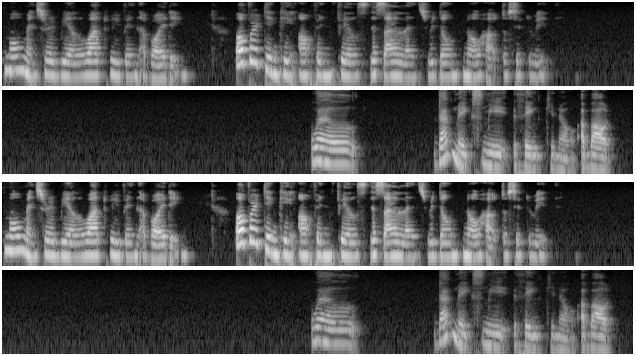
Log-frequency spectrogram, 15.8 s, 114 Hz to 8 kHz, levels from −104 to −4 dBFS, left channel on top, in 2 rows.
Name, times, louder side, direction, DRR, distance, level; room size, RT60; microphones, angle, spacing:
voice 1, 0.0-2.2 2.9-6.8, right 6 dB, 55° right, 0.5 m, -27 dB
voice 2, 11.8-12.3 13.3-15.5, left 5 dB, 70° left, 0.6 m, -32 dB
3.4 x 2.6 x 2.3 m
head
